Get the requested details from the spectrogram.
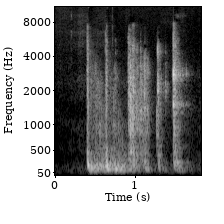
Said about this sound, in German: Alles okay? Ja, ich habe nur das Fenster zugemacht.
